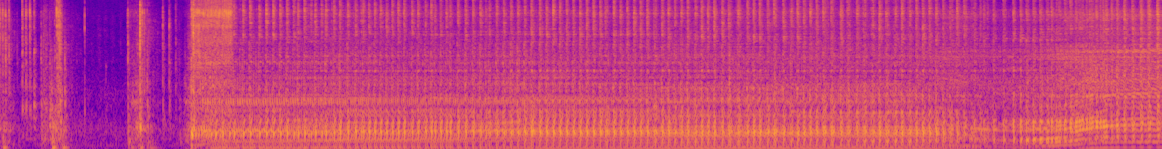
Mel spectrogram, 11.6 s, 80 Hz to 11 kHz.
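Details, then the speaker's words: Friend's KTM two-stroke, first starts after engine rebuild, carb cleaned of old fuel and rejetted for winter (48 TK needle, 182 main jet), bike had sat a while; fires after a few kicks, crisp even crackle, clean blip; normal running. "No niin, nyt on todettu pyörä toimivaksi ja lätkästiin tommonenkin tonne noin"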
